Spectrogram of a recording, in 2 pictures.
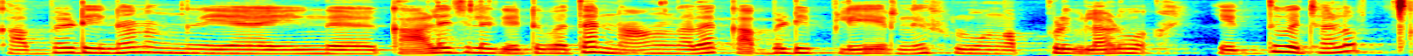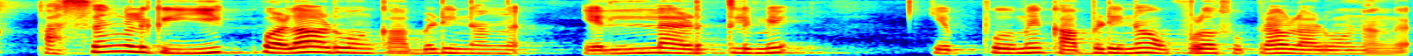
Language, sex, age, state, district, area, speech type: Tamil, female, 18-30, Tamil Nadu, Thoothukudi, rural, spontaneous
